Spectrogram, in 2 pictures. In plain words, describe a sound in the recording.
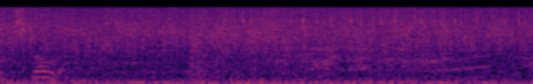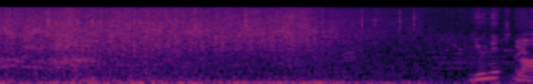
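Fires crackle and burn.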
